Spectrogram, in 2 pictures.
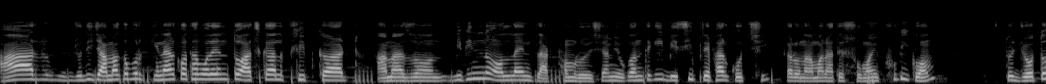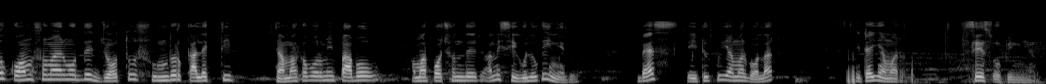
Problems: none marked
